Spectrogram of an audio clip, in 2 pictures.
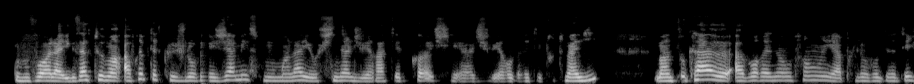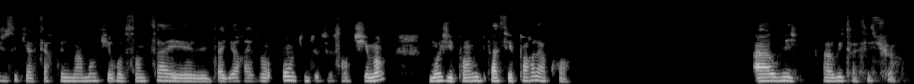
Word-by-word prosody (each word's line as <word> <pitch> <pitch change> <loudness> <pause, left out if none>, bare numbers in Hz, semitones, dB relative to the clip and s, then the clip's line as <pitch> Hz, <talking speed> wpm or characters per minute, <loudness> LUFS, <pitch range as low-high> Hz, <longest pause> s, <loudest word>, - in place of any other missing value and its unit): Voilà, 170 -1 +6
exactement, 190 +4 +4
après, 245 +9 +4
peut-être, 220 -3 -3
que 190 -4 -2
je 165 -1 -5
l'aurais 175 0 -1
jamais 200 +6 0
ce 215 - -12
moment-là 170 +2 -1
et 170 - +2
au 155 - -3
final, 175 +1 -1
je 155 - -5
vais 150 - 0
rater 150 +2 -3
le 165 - -27
coche 90 - -2
et - - -7
heu, 145 - -7
je 145 +3 -13
vais - - -3
regretter 155 0 -6
toute - - -21
ma 165 -2 +6
vie. 200 +11 +3 0.5
Mais - - +5
en 165 0 +4
tout 180 +3 -1
cas, 220 +2 +8
heu, 180 - +6
avoir 170 +2 +2
un 180 0 0
enfant 190 +2 -5
et 180 -3 -1
après 155 +2 -4
le 165 - -2
regretter 165 +2 -3
je 170 - -10
sais 160 - -10
qu'il 145 - -7
y - - -12
a - - -28
certaines 165 -2 -6
mamans 160 +1 -4
qui 165 -2 -5
ressentent 155 0 -6
ça 170 -1 -1
et 150 -2 0
d 145 0 -2
d'ailleurs, 155 +1 -3
elles 150 +1 -10
ont - - -3
honte 185 -2 0
de 155 - -8
ce 160 -1 -18
sentiment. 165 +4 -1 0.4
Moi 160 +2 +3
j'ai 160 -3 +1
pas 155 - -2
envie 170 +2 0
de 165 - -10
passer 160 0 +1
par 165 +4 -2
là, 170 -4 0
quoi. - - -11 1.8
Ah 160 0 +6
oui, 165 -1 -1 0.2
ah 155 -1 0
oui, 170 +2 0
ça - - -10
c'est - - -11
sûr. - - -10
165 Hz, 240 wpm, -22 LUFS, 155-180 Hz, 1.8 s, cas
